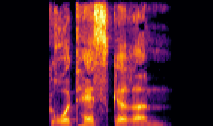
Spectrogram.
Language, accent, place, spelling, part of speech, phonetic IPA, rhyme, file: German, Germany, Berlin, groteskerem, adjective, [ɡʁoˈtɛskəʁəm], -ɛskəʁəm, De-groteskerem.ogg
- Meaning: strong dative masculine/neuter singular comparative degree of grotesk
